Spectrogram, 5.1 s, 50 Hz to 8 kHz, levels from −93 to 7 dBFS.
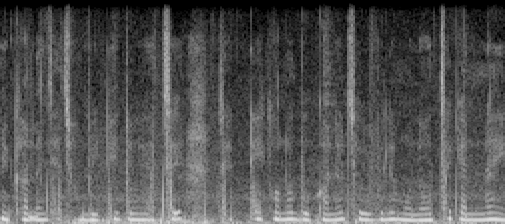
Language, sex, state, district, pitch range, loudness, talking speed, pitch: Bengali, female, West Bengal, Malda, 210-230 Hz, -14 LUFS, 155 wpm, 220 Hz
